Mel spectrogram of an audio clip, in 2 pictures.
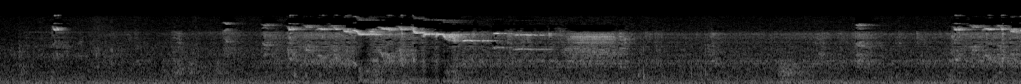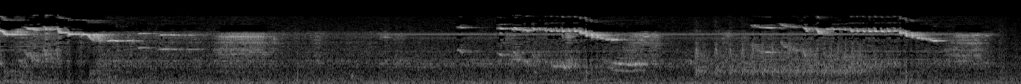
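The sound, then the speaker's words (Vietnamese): A sparrow sings in repeated bursts of high, descending chirps and trills, with brief pauses between phrases, clear against a soft hiss, with no talking; the first part is its ordinary song, the later part is the sparrow singing to call its mate. “Nếu quý vị thấy nó hai đoạn khác nhau, đoạn đầu đó là người ta thâu một cái loại chim sẻ nó hót thường, đoạn sau đó là chim sẻ nó hót mà nó kêu bạn của nó.”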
